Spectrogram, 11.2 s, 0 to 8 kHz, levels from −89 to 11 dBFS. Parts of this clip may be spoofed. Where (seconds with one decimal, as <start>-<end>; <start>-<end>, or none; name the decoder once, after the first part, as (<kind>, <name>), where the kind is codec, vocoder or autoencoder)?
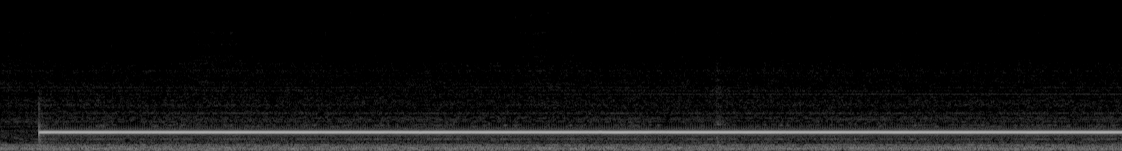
none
